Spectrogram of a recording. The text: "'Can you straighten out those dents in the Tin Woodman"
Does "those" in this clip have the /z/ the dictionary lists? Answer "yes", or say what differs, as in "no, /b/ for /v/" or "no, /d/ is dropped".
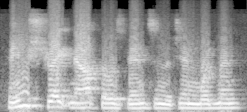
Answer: yes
